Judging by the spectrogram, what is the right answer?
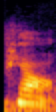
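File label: "piao4", Mandarin Chinese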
